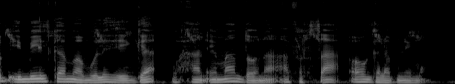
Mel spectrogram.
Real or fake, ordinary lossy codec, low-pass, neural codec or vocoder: real; none; none; none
